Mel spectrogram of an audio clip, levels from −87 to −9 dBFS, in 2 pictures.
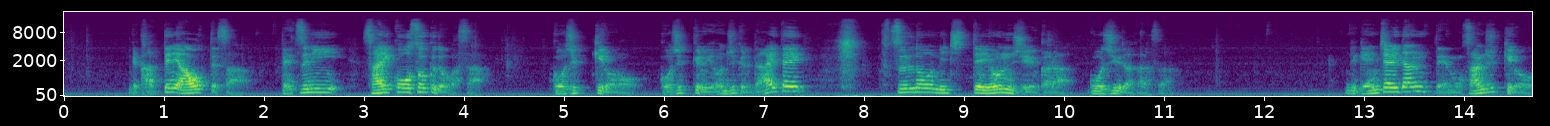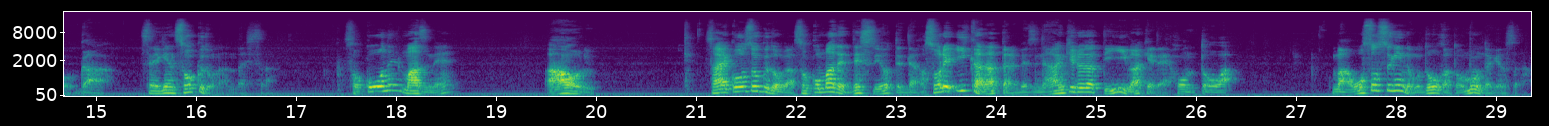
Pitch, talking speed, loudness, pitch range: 120 Hz, 270 characters per minute, -24 LUFS, 115-170 Hz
